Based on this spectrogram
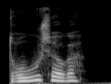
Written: druesukker

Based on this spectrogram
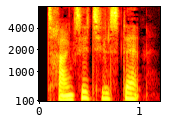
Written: trancetilstand

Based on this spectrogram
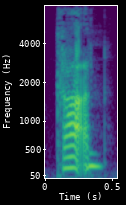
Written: gran

